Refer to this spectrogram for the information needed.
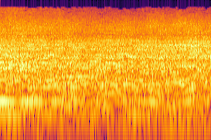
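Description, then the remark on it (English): The engine of the burnout car Tough Street roars steadily at full throttle, the accelerator foot buried against the firewall, a loud, sustained drone with harmonic whine, dense and unbroken for the whole stretch, with no voices. “And now that foot buried hard up against the uh, the engine bay firewall.”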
